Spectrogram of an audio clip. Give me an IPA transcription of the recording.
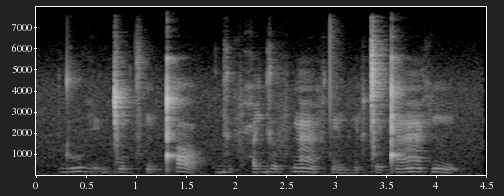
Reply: d u ɦ ḛ ɡ ǀ ũ ʔ t͡sʼ ĩ ʔ ǃʰ ɒ | ɡʲ ṵ f ħ i ɡʲ o f ɡ æ̃ː f t ẽ bʱ ẽ f ǀ e ǃ æ̃ː x ĩː ʔ

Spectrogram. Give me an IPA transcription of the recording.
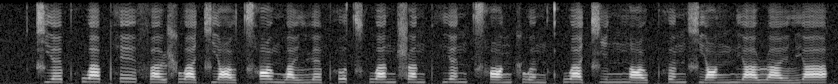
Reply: t͡ɕ j ɛ˧˥ pʰ w ä˥˧ pʰ e˥˩ ɪ̯ f a˧˥ ɪ̯ ʂ w ä˧˥ t͡ɕ j ɑ˨˩ ʊ̯ t͡sʰ ɑ˥˩ ʊ̯ n̪ w a˩ ɪ̯ l ɥ ɛ˨˩ pʰ ɤ˥˩ t͡sʰ w a˥ n ʂ a˥˩ n pʰ j ɛ˥ n t͡sʰ ɑ˧˥ ŋ ʂ w ə˨˩ n kʰ w ä˥ t͡ɕ i˧˥ n n̪ ɑ˧˥ ʊ̯ pʰ ə˥ n ɕ j ɑ˧˥ ŋ n̪ j ä˧˥ ɻ a˨˩ ɪ̯ l j ä˥

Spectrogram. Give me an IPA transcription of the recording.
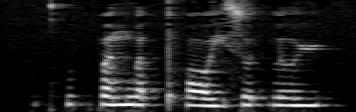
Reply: kʷʰ ɐ˧ k̚ p ɐ˨˧ n w ɐ˨ k̚ pʰ ɔː˨ j s ɵ˧ t̚ l ɵ˧ ɥ

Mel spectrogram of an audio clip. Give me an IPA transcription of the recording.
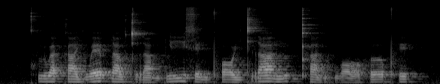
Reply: kʰ l u˧ a̯ k a˧ j w ɛː˥˩ p̚ l a˧ w t r a˩˦ m p l iː˥˩ s e˧ n pʰ ɔː˧ j t r aː˥˩ ŋ ɯ˥˩ k̚ pʰ a˨˩ n k w ɔː˩˦ h ɤː˦˥ pʰ e˦˥ k̚

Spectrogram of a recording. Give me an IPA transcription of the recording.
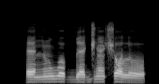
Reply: ɛ˨ n ũ˨˦ w o˦˨ ɡ͡b ɛ˧ d͡ʒ ɛ̃˦ ʃ ɔ˦˨ l o˨

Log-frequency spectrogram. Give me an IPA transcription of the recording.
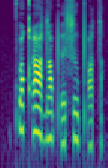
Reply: kʼ u qʼ i dˤ ʌ pʼ ɛ s ə pʼ ʊ tˤ

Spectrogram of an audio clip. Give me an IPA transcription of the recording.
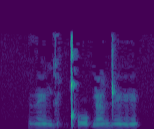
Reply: ð ẽ˧˩˧ ɡ ɪ˧ ǃʼ o˧˩˧ ɠ ɛ̃˧ ɖ ẽ˧˩˧

